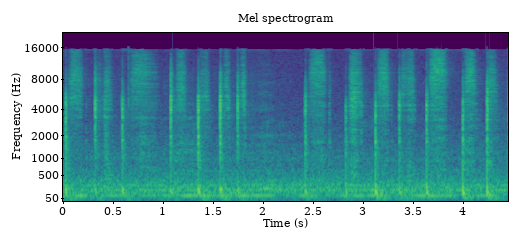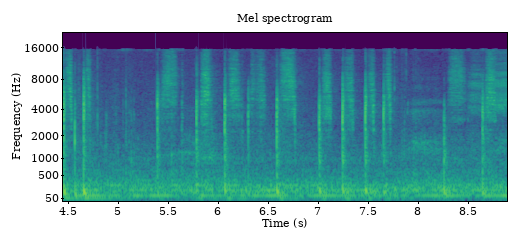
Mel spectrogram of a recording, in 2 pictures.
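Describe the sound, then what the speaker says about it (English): Pen strokes scratching on paper while transistors are drawn for a circuit diagram, quick irregular scribbles close up, with faint speech here and there. "here I'll just draw the transistors first"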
